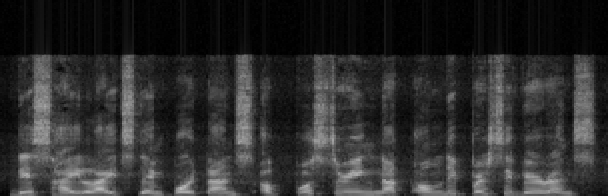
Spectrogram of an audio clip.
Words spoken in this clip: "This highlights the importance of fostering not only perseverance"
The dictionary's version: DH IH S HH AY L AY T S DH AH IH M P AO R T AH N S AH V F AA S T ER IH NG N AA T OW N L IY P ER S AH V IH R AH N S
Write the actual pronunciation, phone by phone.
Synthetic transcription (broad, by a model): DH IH S HH AY L AY T S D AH IH M P AO R T AH N S AH V P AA S T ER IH NG N AA T OW N L IY P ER S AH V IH R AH N S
